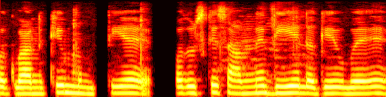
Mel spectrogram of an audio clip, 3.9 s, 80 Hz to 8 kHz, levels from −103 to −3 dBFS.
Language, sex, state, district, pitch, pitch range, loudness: Hindi, female, Maharashtra, Aurangabad, 195 Hz, 190-205 Hz, -16 LUFS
